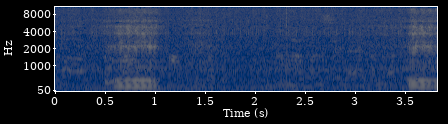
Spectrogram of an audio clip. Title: She Got Caught Slipping....Sleeping...n Snoring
